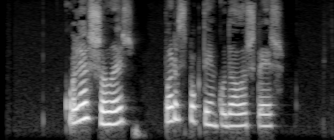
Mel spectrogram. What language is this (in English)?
Mari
